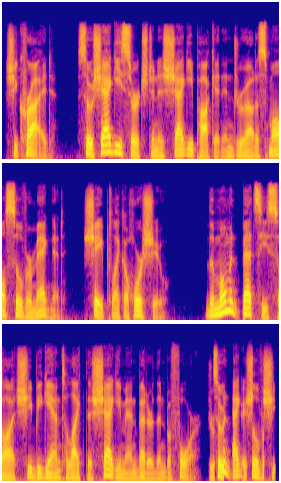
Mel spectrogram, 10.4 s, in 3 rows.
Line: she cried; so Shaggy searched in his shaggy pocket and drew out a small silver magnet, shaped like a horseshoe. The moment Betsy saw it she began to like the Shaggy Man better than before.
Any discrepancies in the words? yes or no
yes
